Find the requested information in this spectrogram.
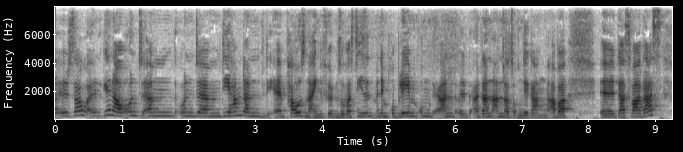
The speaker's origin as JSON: {"language": "German", "country": "Denmark", "said": "ich bin ja Dänin"}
